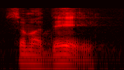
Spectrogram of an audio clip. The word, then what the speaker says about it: samadhi: So the words samadhi, actually not samadhi, samadhi, which is actually the correct pronunciation, means 24 hours a day.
